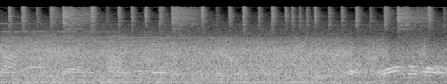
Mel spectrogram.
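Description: Steady loud rushing roar of a hot-air balloon's propane burner firing, with people's voices faintly over it.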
